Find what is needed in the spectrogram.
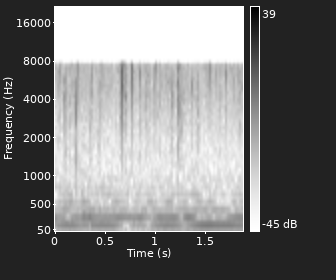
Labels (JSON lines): {"label": "biophony, midshipman", "recorder": "SoundTrap 500"}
